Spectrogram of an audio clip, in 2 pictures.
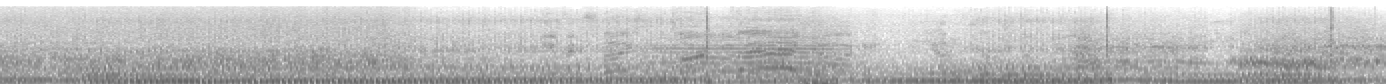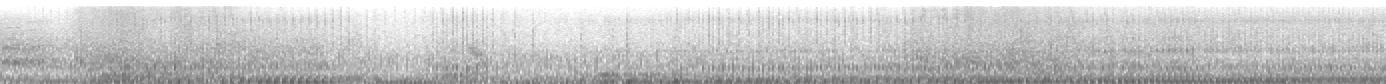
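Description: A motorcycle engine revs and rumbles up close.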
